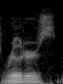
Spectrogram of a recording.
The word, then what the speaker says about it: Reuters: It was, I never know how to pronounce this. Routers. – Reuters. – Reuters. Thank you.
